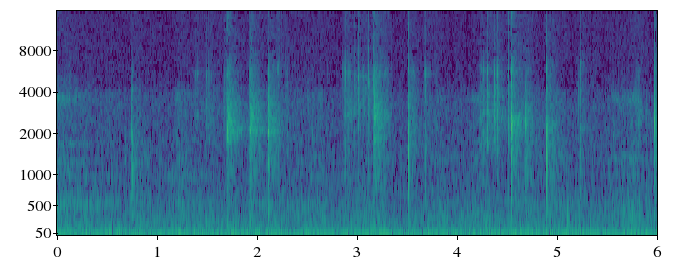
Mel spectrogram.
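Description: Faint, irregular clicks and light scratches of a small metal alligator clip and its insulated wire being handled, about eight short, sharp clicks scattered over a quiet background.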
